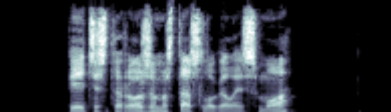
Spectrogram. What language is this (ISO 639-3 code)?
chm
